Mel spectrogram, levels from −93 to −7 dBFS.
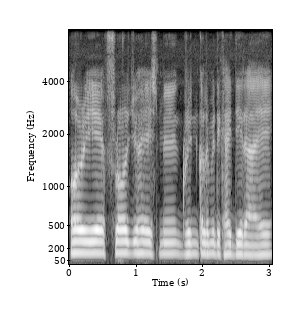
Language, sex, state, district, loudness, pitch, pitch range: Hindi, male, Arunachal Pradesh, Longding, -15 LUFS, 140 Hz, 130-145 Hz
